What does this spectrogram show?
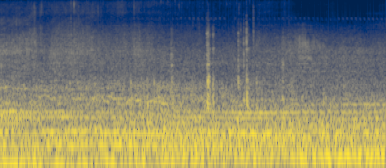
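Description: Race car engine running steadily at low revs, with a few sharp clicks partway through.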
